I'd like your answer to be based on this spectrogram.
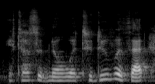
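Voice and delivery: ordinary delivery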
